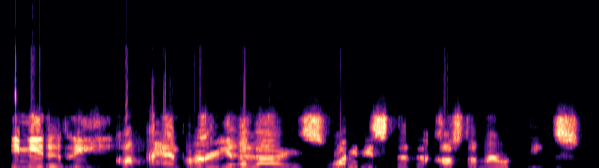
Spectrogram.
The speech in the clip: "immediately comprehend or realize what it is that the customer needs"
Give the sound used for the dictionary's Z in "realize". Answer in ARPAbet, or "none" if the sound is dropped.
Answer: S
